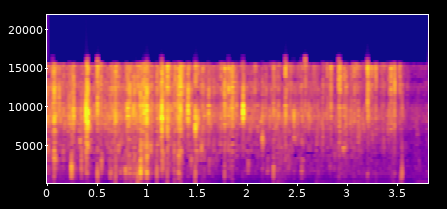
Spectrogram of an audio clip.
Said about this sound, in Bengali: তো আমার পেঁয়াজ ভাজা হয়ে গেছে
